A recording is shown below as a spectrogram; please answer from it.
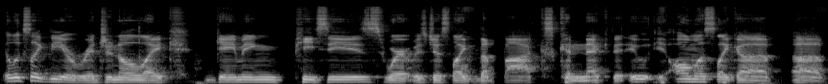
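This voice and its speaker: A man with a fairly low voice plays a tabletop role-playing game. He improvises his character's actions in casual, conversational narration. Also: measured pace, hardly any pauses, fairly bright tone.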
